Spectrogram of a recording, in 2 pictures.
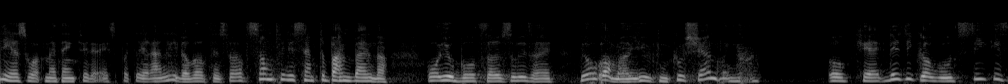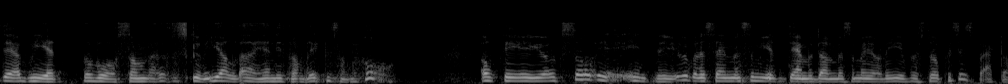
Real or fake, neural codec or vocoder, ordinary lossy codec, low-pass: fake; codec, 16 kHz in and 24 kHz out, 0.4 kbps, LongCat-Audio-Codec, two codebook decoder; none; 7.2 kHz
